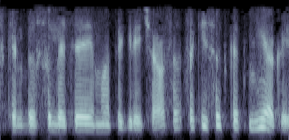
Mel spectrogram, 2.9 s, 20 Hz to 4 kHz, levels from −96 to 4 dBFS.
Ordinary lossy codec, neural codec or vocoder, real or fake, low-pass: MP3, 24 kbps; none; real; 3.6 kHz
